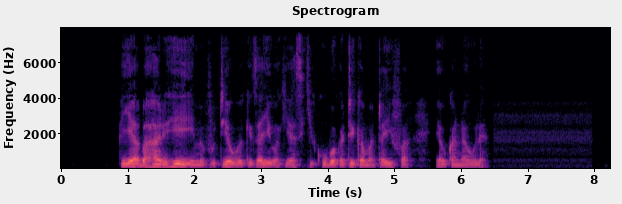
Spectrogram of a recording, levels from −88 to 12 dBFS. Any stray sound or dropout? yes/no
no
